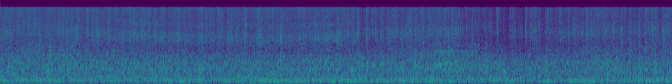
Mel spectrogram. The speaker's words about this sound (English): Up, oh, the rain has decided that it wants to take, it wants to have its its voice heard.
